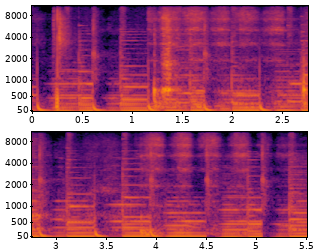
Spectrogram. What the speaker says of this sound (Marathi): अशी मस्त हलक्या हाताने लाटायची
